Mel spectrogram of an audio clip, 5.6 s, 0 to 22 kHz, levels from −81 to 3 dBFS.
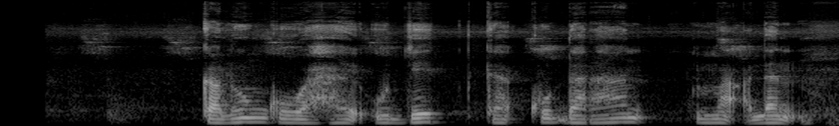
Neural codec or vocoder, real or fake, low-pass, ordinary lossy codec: none; real; none; none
